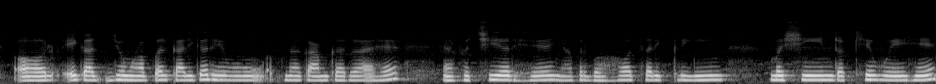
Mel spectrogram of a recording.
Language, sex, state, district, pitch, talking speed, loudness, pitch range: Hindi, male, Maharashtra, Washim, 200 Hz, 175 wpm, -15 LUFS, 195-205 Hz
